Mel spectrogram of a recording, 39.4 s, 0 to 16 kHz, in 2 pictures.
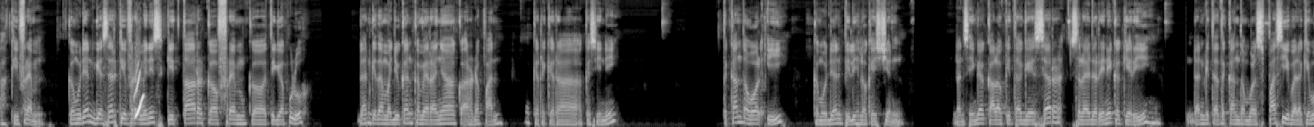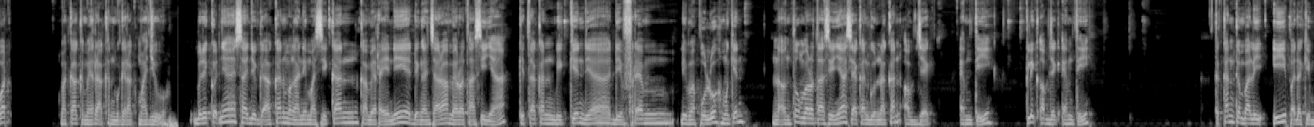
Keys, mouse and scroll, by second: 1.4-4.2 drag, 6.5-9.8 drag, 11.5 i, 16.0-17.5 drag, 19.1 space, 20.2 space, 24.5-26.4 drag, 28.1-30.9 drag, 34.9 click, 36.9-37.6 shift+middle drag, 38.9 i.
